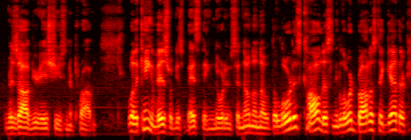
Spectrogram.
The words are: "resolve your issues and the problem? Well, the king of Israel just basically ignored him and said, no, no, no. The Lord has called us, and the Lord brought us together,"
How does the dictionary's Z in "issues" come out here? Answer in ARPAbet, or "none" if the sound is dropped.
Z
